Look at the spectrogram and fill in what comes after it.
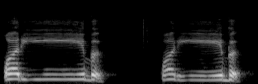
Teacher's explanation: قاف ہیوی ہے اور با پہ کلکلا ہو رہا ہے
